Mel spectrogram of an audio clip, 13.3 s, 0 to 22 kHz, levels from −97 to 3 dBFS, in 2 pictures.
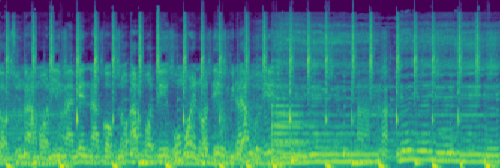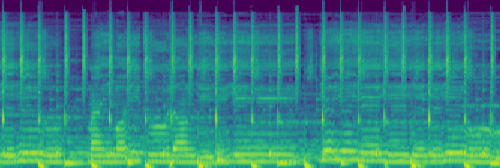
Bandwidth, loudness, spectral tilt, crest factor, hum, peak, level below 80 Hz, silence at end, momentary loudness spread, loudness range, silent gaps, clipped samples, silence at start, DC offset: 17 kHz; -12 LUFS; -5.5 dB/octave; 12 dB; none; 0 dBFS; -18 dBFS; 0 s; 2 LU; 1 LU; none; 0.2%; 0 s; under 0.1%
